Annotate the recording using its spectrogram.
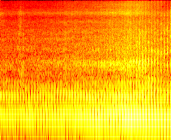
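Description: A motorcycle passes close by, its engine running at a steady pitch. It grows louder to a peak about one and a half seconds in, then begins to fade as it goes past.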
